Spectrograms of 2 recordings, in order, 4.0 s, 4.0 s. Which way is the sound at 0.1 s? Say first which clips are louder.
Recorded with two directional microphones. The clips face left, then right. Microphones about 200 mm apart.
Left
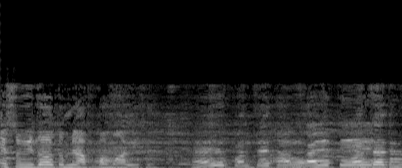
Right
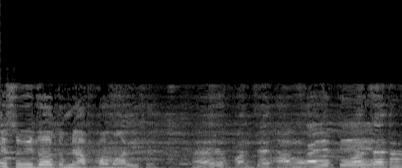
Right 2 dB; 35° right (ahead or behind).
